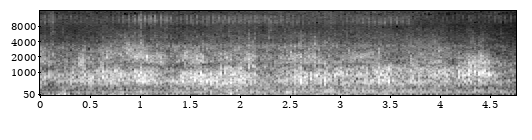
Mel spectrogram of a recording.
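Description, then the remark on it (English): A medical helicopter runs steadily as an injured person is taken to it, its engine whine and rotor wash forming a continuous broad roar with a low droning hum underneath, holding fairly constant in loudness. No one speaks. “The medical helicopter staff do what they do. We shoot a few images, and they take him to the chopper.”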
